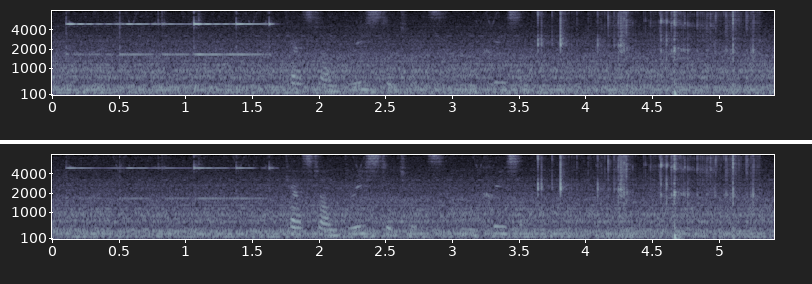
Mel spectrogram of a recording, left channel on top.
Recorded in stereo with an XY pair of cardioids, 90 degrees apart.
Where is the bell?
50° left, 0.5 m.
